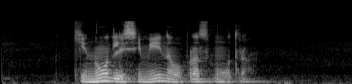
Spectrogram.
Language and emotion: Russian, neutral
